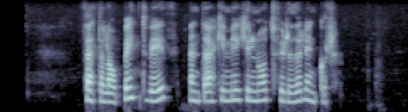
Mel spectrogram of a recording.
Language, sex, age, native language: Icelandic, female, 30-39, Icelandic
